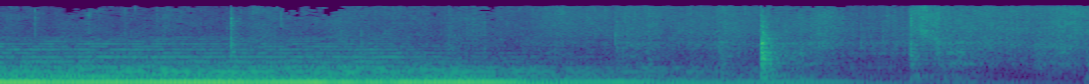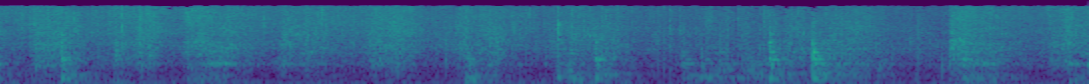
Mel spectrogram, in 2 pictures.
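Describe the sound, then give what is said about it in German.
Hot fat sizzles and crackles as Mutzenmandeln pastries fry in a hot pan, with a steady low hum at first that drops away, leaving a softer hiss dotted with sharp pops. “das überflüssige Fett rann aus den Mutzenmandeln heraus und von ihnen ab, und durch die Löcher des Schaumlöffels hindurch wieder zurück in die heiße Pfanne.”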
